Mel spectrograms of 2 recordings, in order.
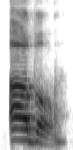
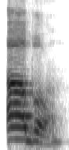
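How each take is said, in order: The two takes are said the same way.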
